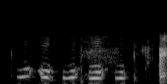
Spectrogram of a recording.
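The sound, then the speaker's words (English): A sickly young child makes a few short voiced sounds, then lets out a single sharp, rough cough right at the end, fairly loud. “Catch that cough.”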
